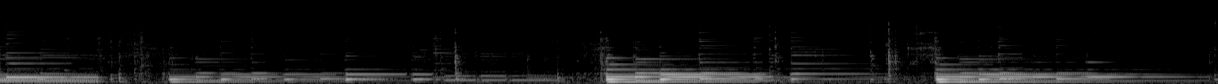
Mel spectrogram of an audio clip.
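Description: Classical guitar played fingerstyle as a solo introduction to a song: plucked chords and melody notes in phrases, each opening with a strongly struck chord, about two, six and nine seconds in, that rings and fades.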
